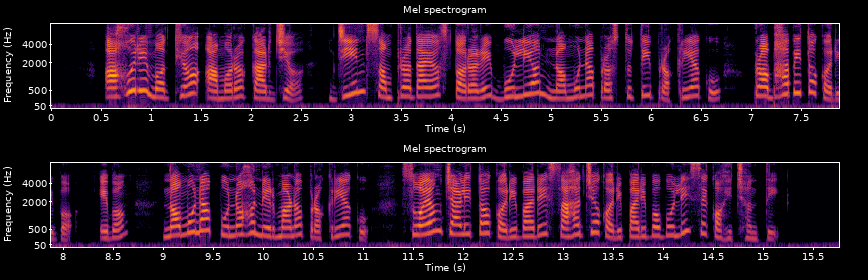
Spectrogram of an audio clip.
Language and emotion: Odia, neutral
